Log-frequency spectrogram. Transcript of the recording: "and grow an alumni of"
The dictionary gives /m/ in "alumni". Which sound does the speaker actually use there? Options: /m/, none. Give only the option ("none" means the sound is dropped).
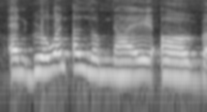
/m/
